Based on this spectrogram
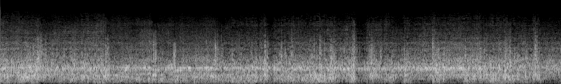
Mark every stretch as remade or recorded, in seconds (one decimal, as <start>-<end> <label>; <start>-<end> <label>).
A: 0.0-1.1 recorded; 1.1-2.2 remade; 2.2-5.6 recorded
